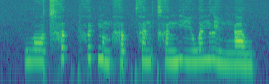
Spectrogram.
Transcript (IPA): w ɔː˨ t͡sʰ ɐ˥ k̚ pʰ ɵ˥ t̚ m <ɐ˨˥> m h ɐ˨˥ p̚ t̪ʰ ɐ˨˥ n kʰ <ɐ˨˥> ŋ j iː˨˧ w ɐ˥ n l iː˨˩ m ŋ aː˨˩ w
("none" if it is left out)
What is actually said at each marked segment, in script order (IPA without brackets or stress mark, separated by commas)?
ɐ˨˩, ɐ˨˥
